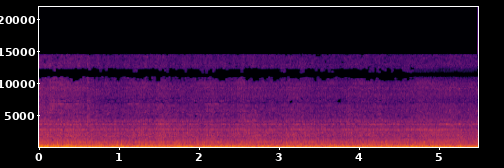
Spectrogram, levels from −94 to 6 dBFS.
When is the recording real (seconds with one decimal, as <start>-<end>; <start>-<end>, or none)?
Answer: 0.0-4.7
